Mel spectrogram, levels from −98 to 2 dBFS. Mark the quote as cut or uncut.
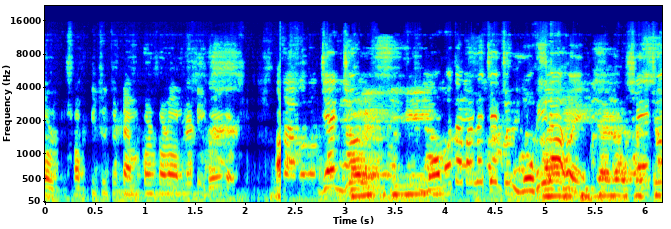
cut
